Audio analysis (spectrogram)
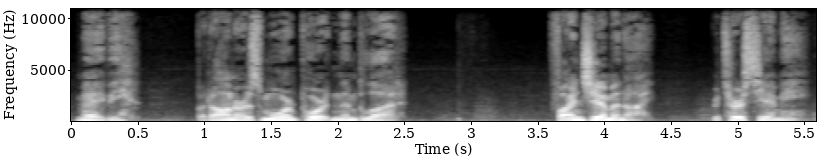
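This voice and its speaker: An actor playing a proud, honorable male warrior in a video game, gruff and husky. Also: mid-range voice, normal speed, close to an everyday voice. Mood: solemn.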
